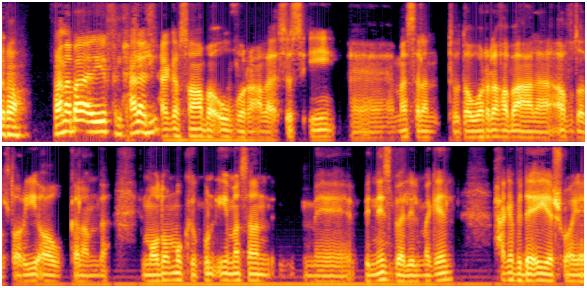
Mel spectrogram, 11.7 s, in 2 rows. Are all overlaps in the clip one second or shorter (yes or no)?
yes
